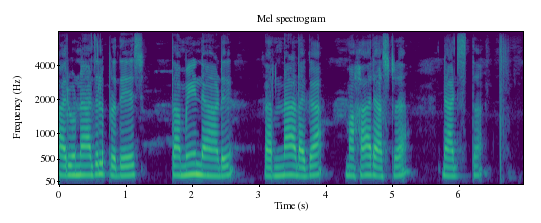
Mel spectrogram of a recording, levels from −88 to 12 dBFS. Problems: background sounds at intervals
